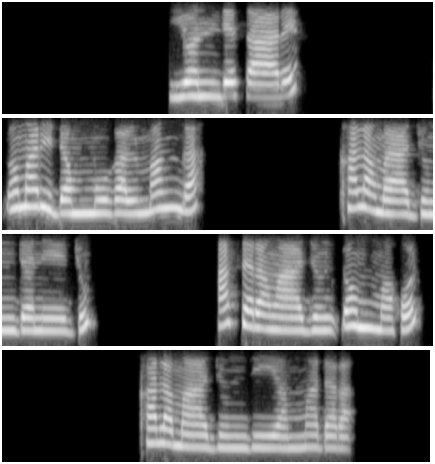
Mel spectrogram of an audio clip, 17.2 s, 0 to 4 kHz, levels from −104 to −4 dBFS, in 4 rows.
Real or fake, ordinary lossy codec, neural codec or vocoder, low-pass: real; Opus, 24 kbps; none; 3.6 kHz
